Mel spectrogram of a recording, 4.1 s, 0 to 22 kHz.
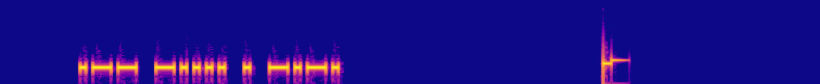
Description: Morse code, heard as a keyed tone, about 35 wpm, 700 Hz. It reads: W6EC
